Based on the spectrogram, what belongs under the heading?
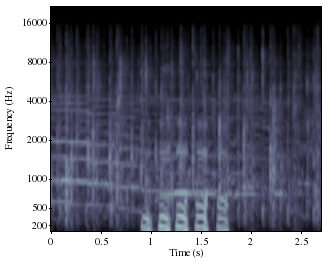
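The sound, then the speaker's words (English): A round of applause, a steady wash of clapping throughout, with a short burst of voiced, rhythmic syllables rising over it midway, like a person cheering or calling out. “Everybody, give him a nice round of applause.”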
